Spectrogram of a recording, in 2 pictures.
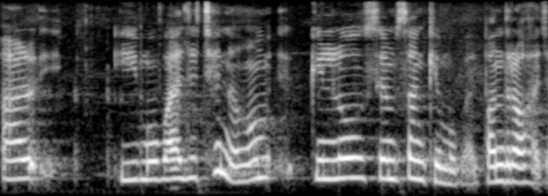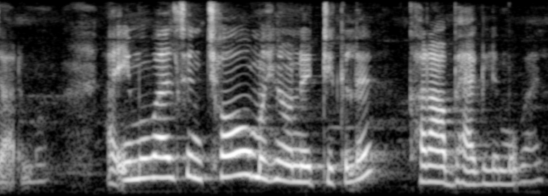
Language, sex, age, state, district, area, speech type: Maithili, female, 30-45, Bihar, Saharsa, rural, spontaneous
